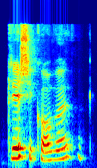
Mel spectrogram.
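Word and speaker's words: Krejčíková: Creschikova.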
